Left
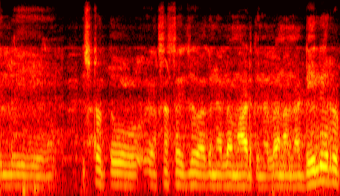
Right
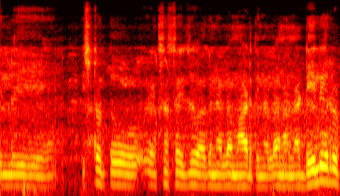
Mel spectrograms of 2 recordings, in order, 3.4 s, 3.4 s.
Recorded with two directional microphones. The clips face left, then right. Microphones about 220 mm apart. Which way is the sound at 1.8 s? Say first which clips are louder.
Right 2 dB; 15° right (ahead or behind).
